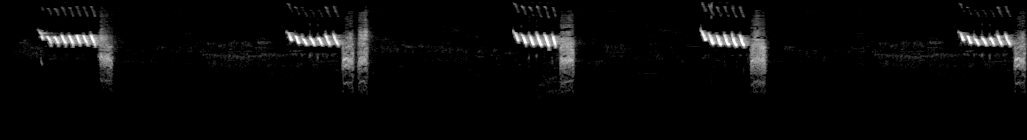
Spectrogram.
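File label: oak titmouse call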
